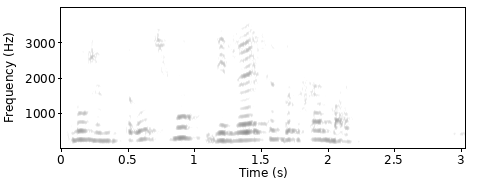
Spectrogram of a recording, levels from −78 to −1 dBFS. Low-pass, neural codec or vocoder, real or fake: 3.6 kHz; codec, 16 kHz, 4 kbps, X-Codec, WavLM features, trained on Multilingual LibriSpeech; fake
